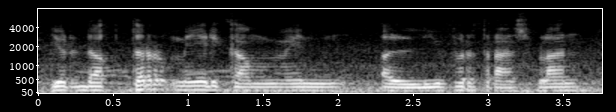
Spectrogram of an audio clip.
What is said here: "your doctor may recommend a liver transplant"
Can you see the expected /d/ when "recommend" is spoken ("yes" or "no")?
no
